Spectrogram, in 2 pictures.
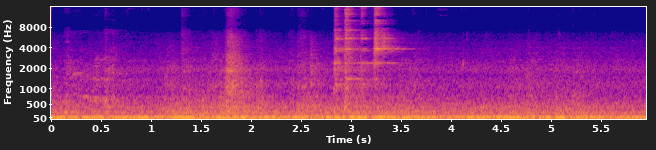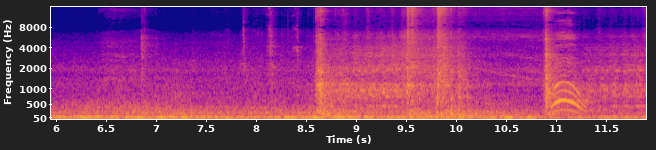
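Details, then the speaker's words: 1956 International S-160 truck, first start-up attempt after revival: engine runs unevenly with lumpy, stumbling rhythm, smoothing slightly; owners suspect plugged carburetor jets, not confirmed. "a little bit better again it's getting a little bit better we think the jets are plugged up"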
